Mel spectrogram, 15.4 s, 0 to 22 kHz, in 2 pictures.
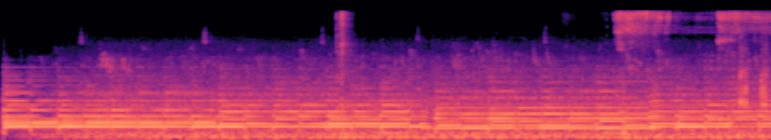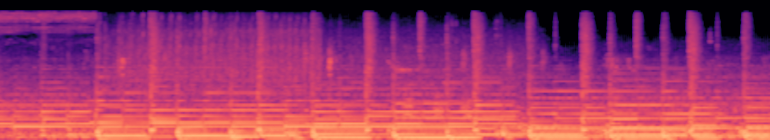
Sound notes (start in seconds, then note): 0.0 birds chirping; 0.0 gentle guitar music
